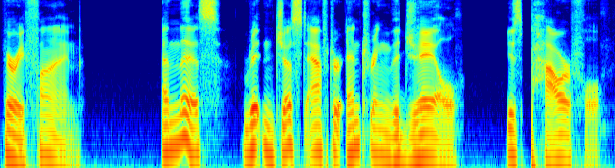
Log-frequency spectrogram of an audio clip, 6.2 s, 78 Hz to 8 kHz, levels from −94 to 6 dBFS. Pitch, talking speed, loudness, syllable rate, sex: 105 Hz, 125 wpm, -19 LUFS, 4.4 syllables/s, male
